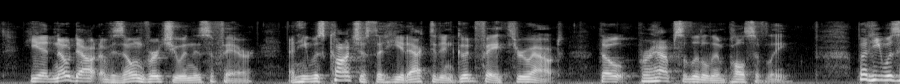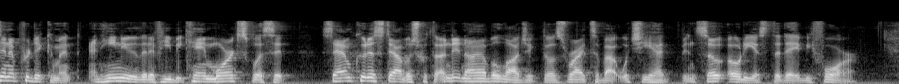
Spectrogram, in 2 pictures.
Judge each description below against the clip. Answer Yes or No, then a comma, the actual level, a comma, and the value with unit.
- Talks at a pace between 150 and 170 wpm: No, fast, 205 wpm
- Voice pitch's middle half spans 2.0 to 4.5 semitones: No, wide, 5.5 semitones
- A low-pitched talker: Yes, low, 125 Hz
